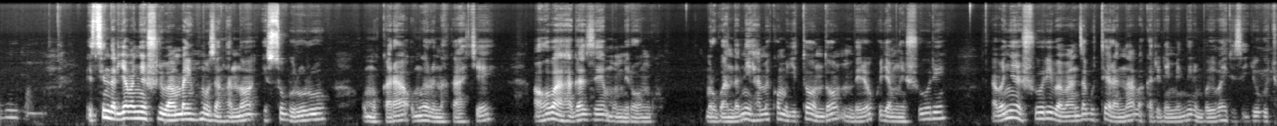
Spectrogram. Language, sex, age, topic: Kinyarwanda, male, 25-35, education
